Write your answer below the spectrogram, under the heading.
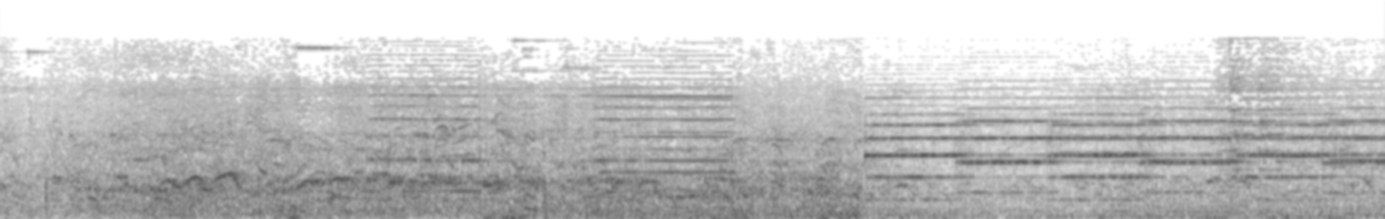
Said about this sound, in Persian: صدای آژیر اورژانس و پلیس و بازداشت‌های گسترده. اینها محتوای مشترک ویدیوهایی است که از بعد از ظهر روز پنجشنبه از شهر آمستردام، پایتخت هلند، در شبکه‌های اجتماعی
